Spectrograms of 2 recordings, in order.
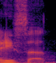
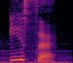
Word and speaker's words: Isis: probably yeah and about Asa horace's mom is named Isis but in ancient Egyptian it's pronounced closer to ISA or ASA hmm how do I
